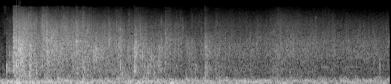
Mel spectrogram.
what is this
Moving a boulder
A LARGE boulder being moved inside a mine.
and
TY all for helping me to make the perfect sound.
